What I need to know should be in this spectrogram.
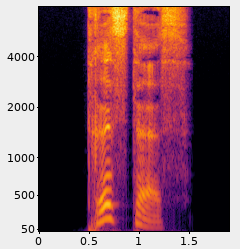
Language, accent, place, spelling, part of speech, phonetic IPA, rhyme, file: German, Germany, Berlin, tristes, adjective, [ˈtʁɪstəs], -ɪstəs, De-tristes.ogg
- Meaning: strong/mixed nominative/accusative neuter singular of trist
